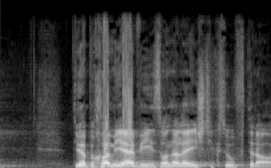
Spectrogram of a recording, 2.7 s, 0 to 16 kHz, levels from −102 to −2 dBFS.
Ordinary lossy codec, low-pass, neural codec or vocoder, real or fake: none; 14.4 kHz; vocoder, 48 kHz, 128 mel bands, Vocos; fake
